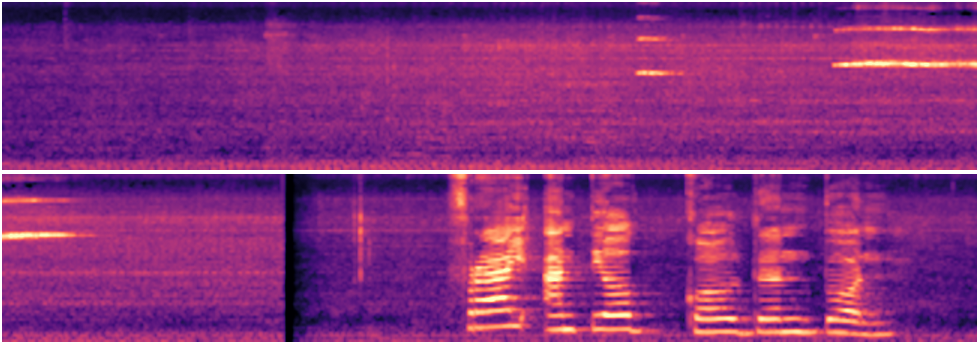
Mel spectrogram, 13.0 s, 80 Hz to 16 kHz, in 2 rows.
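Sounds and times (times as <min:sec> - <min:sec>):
thin high-pitched squeal: 0:04.2 - 0:04.6, 0:05.5 - 0:07.3.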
